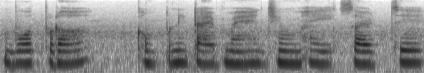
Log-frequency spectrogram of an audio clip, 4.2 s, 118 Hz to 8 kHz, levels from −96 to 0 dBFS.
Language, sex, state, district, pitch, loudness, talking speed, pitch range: Hindi, female, Haryana, Jhajjar, 215 Hz, -22 LUFS, 155 wpm, 210-220 Hz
